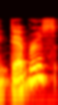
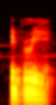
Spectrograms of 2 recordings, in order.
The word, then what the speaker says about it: debris: do you spell that do you say dabbers or debris debris okay thank you ah i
